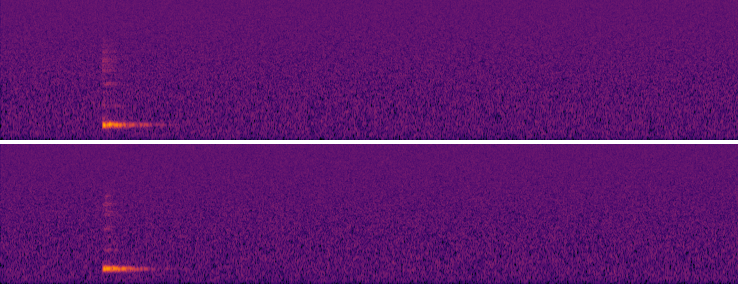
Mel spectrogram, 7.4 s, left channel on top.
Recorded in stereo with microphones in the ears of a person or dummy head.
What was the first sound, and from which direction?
A cowbell, 60° left (ahead or behind).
